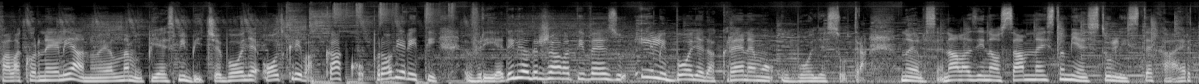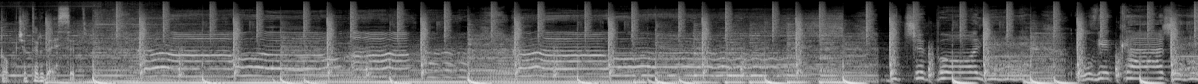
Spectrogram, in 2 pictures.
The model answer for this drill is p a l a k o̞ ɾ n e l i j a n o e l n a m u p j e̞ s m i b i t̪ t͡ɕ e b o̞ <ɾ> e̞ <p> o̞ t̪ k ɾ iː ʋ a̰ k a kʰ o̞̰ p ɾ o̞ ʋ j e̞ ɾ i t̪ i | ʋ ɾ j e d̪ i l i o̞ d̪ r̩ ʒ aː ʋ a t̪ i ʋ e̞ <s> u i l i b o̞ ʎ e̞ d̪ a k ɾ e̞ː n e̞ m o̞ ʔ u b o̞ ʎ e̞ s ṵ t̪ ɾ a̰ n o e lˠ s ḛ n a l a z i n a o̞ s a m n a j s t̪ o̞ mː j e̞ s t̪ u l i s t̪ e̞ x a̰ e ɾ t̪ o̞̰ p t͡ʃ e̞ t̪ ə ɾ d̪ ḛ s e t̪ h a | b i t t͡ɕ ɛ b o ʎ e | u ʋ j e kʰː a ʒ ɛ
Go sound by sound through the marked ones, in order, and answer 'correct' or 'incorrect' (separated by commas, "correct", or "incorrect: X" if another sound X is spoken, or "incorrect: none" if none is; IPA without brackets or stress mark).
incorrect: ʎ, incorrect: ʔ, incorrect: z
